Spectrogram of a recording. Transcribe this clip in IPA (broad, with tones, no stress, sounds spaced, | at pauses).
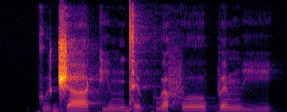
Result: k u˨ d͡ʒ aː˨ k i˨ m d ɛ˨ kʷ a˦ f oː˨˦ p ɛ˨ m iː˨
